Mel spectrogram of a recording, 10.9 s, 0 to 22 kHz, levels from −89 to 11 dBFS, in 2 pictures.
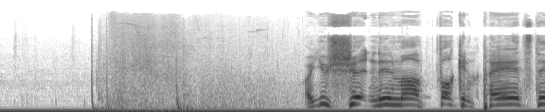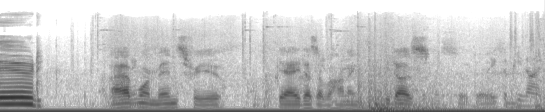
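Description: A DC offset runs through the entire clip: the waveform sits shifted from zero by a constant of about -23 dBFS. It is inaudible as such, but it eats headroom on one side and appears as steady energy at the very bottom of the spectrum.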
